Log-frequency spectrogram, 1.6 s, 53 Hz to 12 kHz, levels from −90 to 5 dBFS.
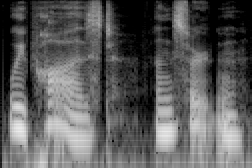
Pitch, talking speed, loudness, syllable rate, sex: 170 Hz, 115 wpm, -18 LUFS, 4.7 syllables/s, female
